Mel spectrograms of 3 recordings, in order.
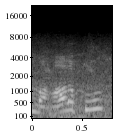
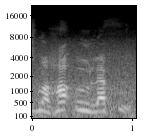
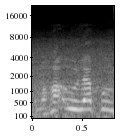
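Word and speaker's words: Mahaʻulepu: Lepu, a little bit easier to say Mahalapu.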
